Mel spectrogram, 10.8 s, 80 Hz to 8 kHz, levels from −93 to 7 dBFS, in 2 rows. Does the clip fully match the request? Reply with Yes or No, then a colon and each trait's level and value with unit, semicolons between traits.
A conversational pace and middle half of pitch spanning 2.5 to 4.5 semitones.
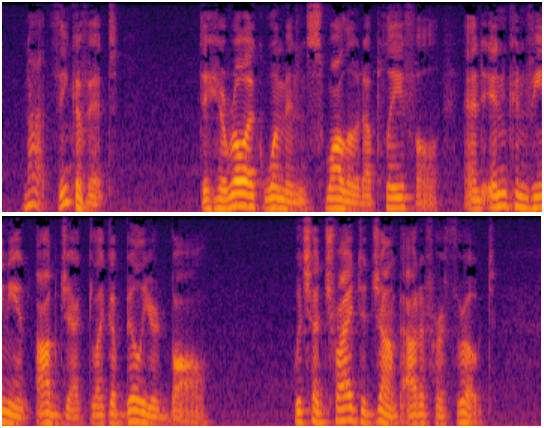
Yes: average, 145 wpm; average, 3.9 semitones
